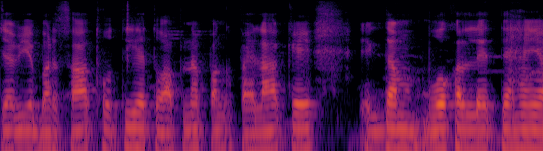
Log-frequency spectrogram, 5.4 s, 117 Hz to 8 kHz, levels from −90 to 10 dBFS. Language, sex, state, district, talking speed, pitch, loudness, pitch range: Hindi, female, Rajasthan, Nagaur, 175 wpm, 105 Hz, -38 LUFS, 105-110 Hz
